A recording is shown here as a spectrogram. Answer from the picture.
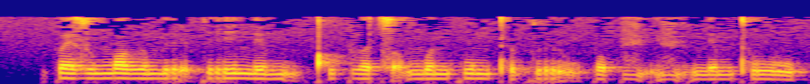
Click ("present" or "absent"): absent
